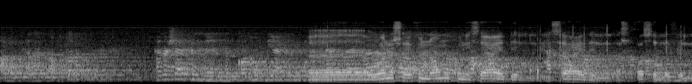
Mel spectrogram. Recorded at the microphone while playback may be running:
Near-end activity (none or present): present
